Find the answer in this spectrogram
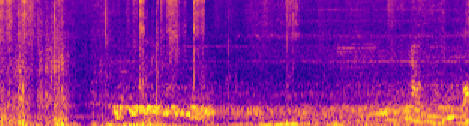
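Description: Interior of a Uijeongbu light rail train: low running rumble with a steady tone for about a second, then from about five seconds a rising whine from the electric traction drive as the train gathers speed.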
